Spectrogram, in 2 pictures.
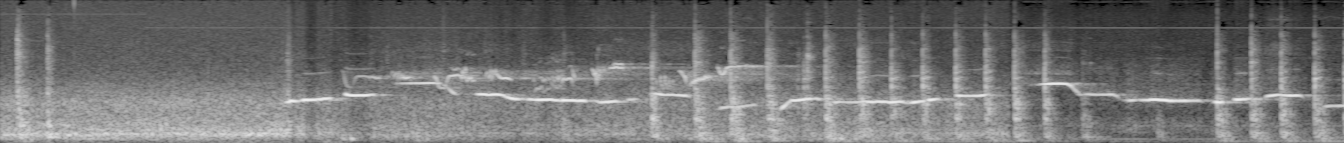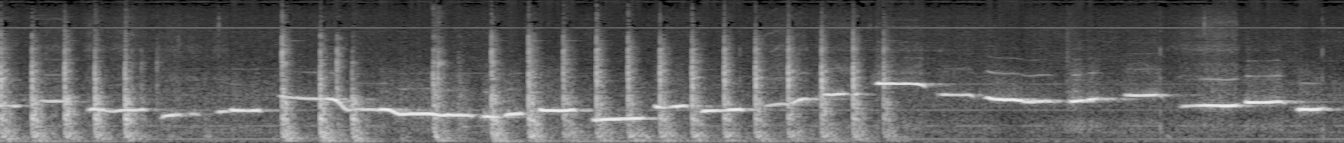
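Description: A person whistles a wandering, fairly loud melody while sharp, rhythmic knocking strokes repeat steadily underneath, pausing briefly now and then; a burst of rough noise comes just before the tune starts.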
